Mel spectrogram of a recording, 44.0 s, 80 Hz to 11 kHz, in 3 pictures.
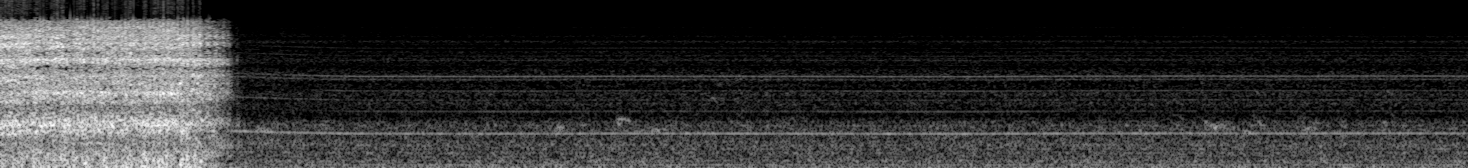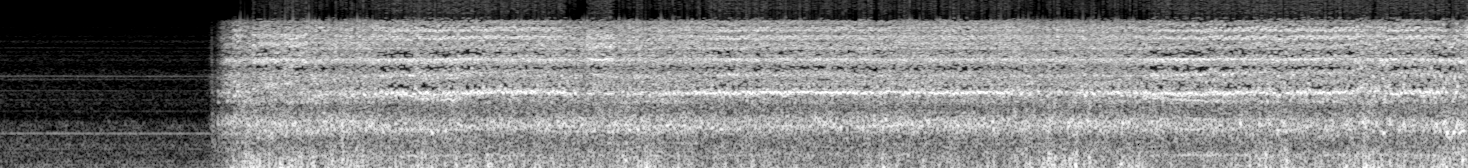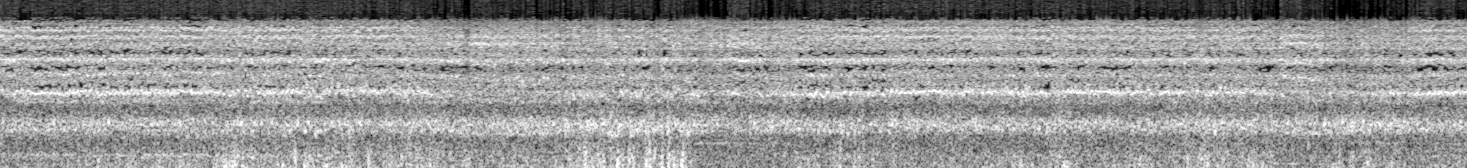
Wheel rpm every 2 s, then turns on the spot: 210, 10, 0, 0, 0, 0, 0, 0, 80, 220, 230, 230, 240, 220, 210, 210, 220, 220, 230, 230, 230, 220.
none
